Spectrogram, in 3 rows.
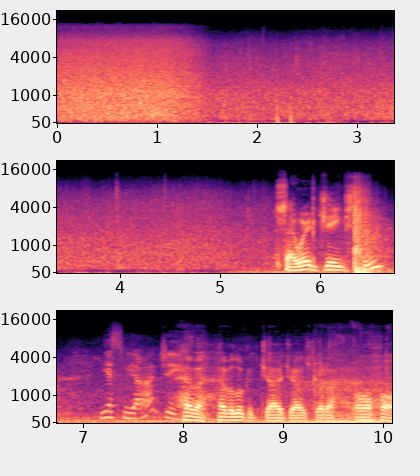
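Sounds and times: river rushing: 0.0s - 5.9s.

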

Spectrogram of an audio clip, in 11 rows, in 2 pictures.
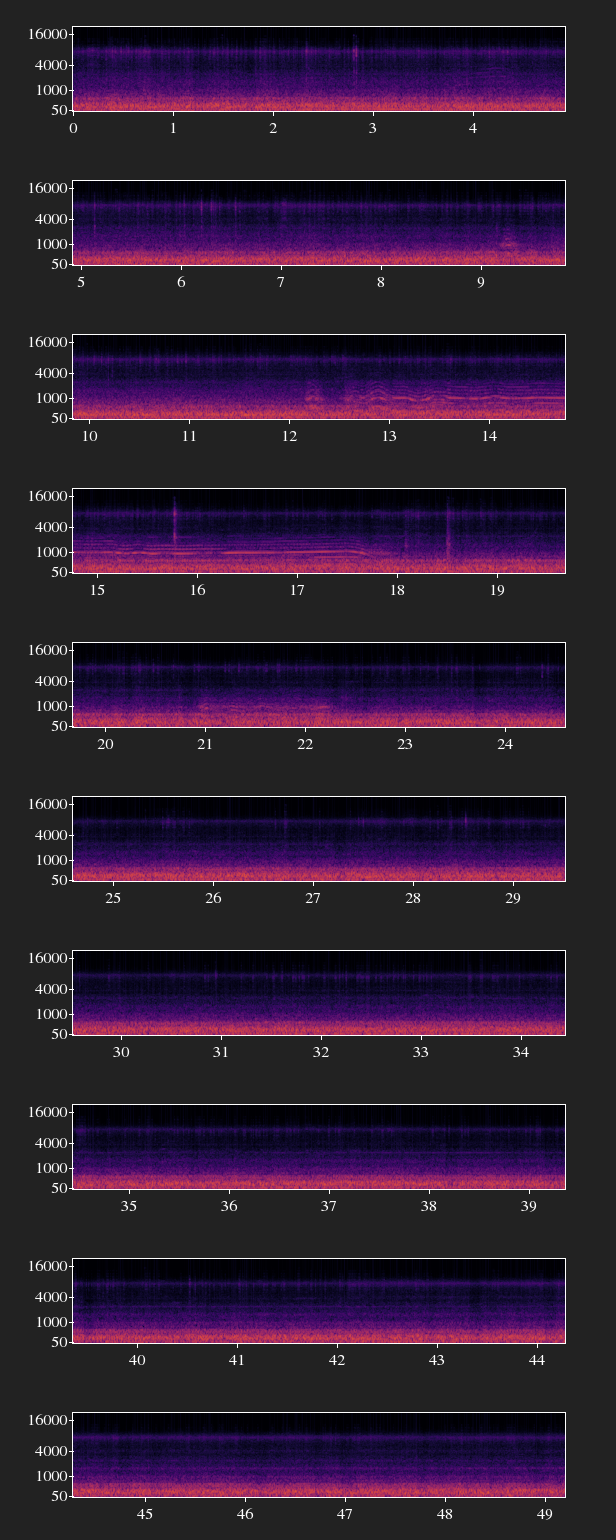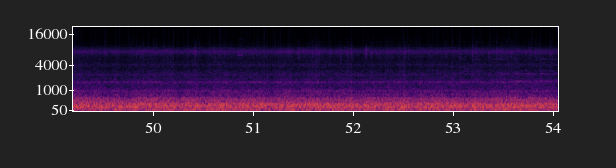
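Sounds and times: jet engine cabin roar: 0.0s - 54.0s.

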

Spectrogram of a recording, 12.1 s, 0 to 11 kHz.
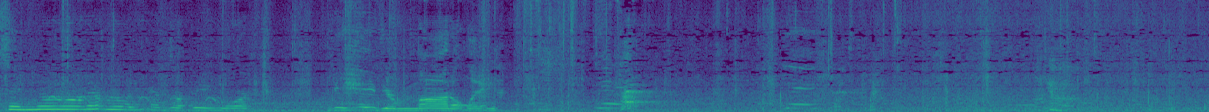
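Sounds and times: dog barking: 6.2s - 6.6s.

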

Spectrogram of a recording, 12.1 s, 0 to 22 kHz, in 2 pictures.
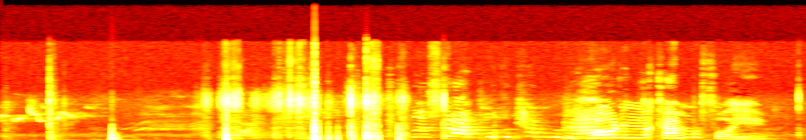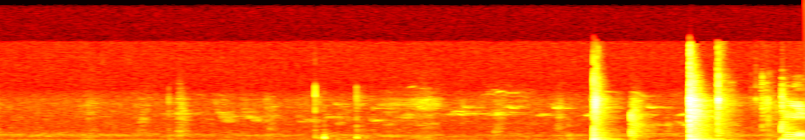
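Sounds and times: football kicked thud: 10.5s - 12.0s.

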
